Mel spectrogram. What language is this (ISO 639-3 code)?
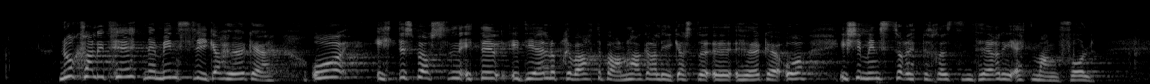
nor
